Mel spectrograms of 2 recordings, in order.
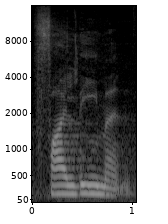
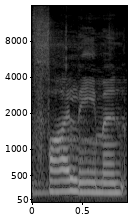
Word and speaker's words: Philemon: He's writing to a friend called Philemon. Now, you can call him Philemon or Philemon, as rhyming with Pokemon. Philemon, okay? Doesn't really matter. Depends whether you're American or Australian.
